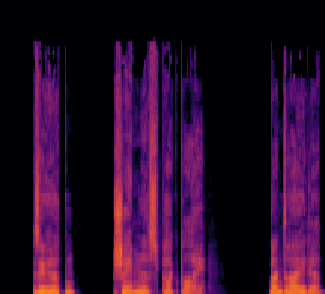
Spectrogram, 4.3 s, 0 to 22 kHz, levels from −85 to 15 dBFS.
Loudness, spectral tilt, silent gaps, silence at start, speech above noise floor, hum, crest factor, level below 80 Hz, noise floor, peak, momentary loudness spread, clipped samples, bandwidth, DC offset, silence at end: -19 LUFS; -4.5 dB/octave; 1.40-1.48 s; 0.45 s; over 71 dB; none; 20 dB; -44 dBFS; under -90 dBFS; -2 dBFS; 10 LU; under 0.1%; 19 kHz; under 0.1%; 0.05 s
